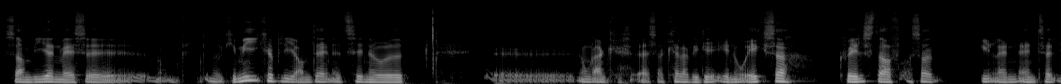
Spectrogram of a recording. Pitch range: 115-135 Hz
